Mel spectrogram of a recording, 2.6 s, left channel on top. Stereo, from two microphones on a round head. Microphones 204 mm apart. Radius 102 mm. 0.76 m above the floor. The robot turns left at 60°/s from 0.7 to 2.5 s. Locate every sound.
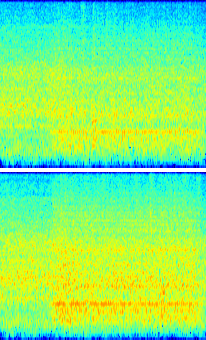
Only background noise.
